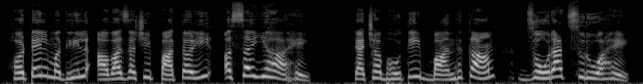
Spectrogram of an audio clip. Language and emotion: Marathi, angry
